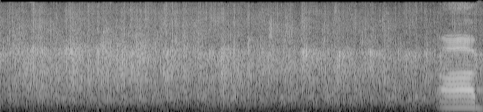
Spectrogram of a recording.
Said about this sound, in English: So these kids did very good completing their books. And even if they didn't get there, it's a lot. So I just think that it's worth a round of applause to them as well.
